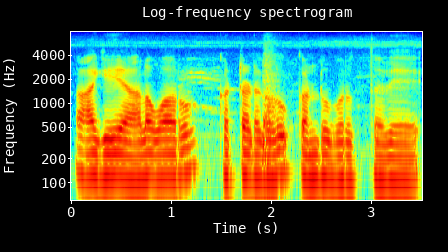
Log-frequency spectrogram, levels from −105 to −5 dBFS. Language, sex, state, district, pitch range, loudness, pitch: Kannada, male, Karnataka, Koppal, 110-120 Hz, -18 LUFS, 115 Hz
